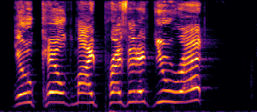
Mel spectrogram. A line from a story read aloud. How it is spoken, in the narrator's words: yelled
